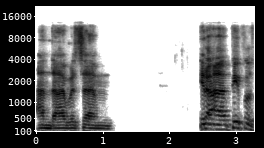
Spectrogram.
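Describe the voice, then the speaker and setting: With a Scouse accent, a man speaks at a fairly low pitch in a bright, sharp tone. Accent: faint Scouse. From Liverpool, England. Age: 60s. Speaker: foreign affairs commentator. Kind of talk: casual interview. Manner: halting.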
